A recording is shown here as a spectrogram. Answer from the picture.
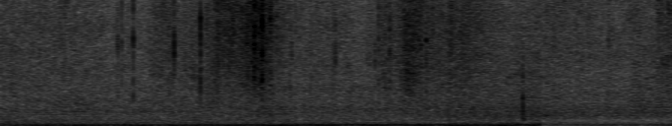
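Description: A low, steady mechanical hum, like a motor running, that cuts off suddenly about three and a half seconds in.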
